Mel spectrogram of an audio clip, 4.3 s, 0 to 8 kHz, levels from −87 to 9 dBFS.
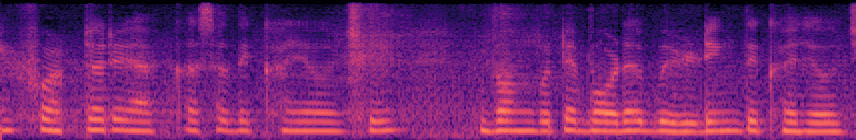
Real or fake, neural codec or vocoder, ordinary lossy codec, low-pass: fake; codec, 16 kHz, 0.8 kbps, ZipCodec; none; 7.2 kHz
